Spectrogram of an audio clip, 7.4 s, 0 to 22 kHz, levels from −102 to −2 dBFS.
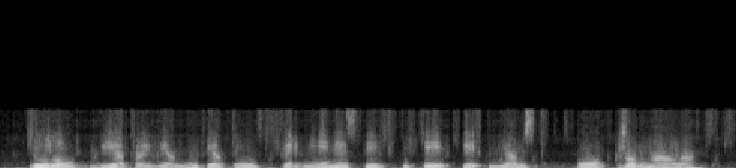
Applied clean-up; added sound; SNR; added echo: neural separator model SepFormer DNS4.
